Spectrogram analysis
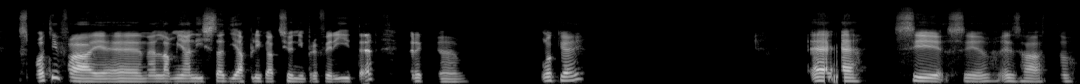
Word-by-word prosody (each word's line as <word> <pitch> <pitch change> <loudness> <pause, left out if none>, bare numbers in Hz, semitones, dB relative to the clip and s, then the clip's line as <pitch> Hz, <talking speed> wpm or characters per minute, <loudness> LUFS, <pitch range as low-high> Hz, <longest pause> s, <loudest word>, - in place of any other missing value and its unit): Spotify 150 - +3
è 135 +1 +2
nella 140 0 0
mia 140 0 0
lista 145 +1 0
di 145 0 -6
applicazioni 140 0 -2
preferite 140 +2 0 0.3
perché 130 -4 -6 0.7
okay? 180 +7 -1 2.3
Eh. 175 0 +7 0.6
Sì, 155 -5 +3
sì, 150 - -7 0.3
esatto. 145 -1 -6
145 Hz, 80 wpm, -22 LUFS, 140-150 Hz, 2.3 s, Eh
